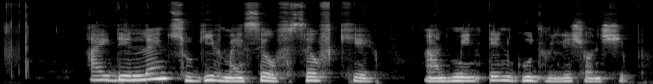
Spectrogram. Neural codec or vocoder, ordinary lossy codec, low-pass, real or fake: none; none; none; real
